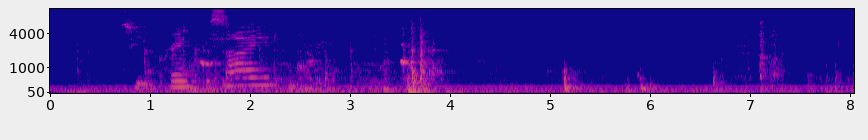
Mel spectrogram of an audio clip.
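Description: Wooden phonograph cabinet and its tone arm being handled: a few light knocks and thumps, about three and a half, five and six seconds in, over a steady low hum. Faint talk is heard between one and two and a half seconds in.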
